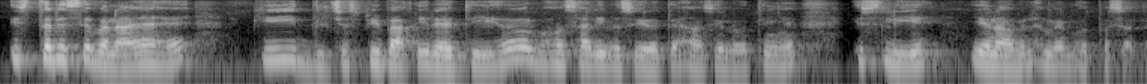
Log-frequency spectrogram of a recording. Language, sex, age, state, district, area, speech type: Urdu, male, 30-45, Delhi, South Delhi, urban, spontaneous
